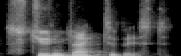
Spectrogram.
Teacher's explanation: that T in student, I can soften or even remove completely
